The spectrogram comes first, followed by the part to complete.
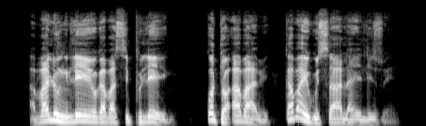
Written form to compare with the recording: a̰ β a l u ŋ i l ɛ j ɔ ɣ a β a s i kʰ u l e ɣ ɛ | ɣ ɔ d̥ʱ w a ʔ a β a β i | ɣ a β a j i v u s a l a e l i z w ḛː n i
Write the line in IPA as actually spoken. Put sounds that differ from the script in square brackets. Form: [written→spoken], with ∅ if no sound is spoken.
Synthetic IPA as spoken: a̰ β a l u ŋ i l ɛ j ɔ ɣ a β a s i [kʰ→pʰ] u l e ɣ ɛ | ɣ ɔ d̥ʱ w a ʔ a β a β i | ɣ a β a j i [v→ɣ] u s a l a e l i z w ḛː n i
